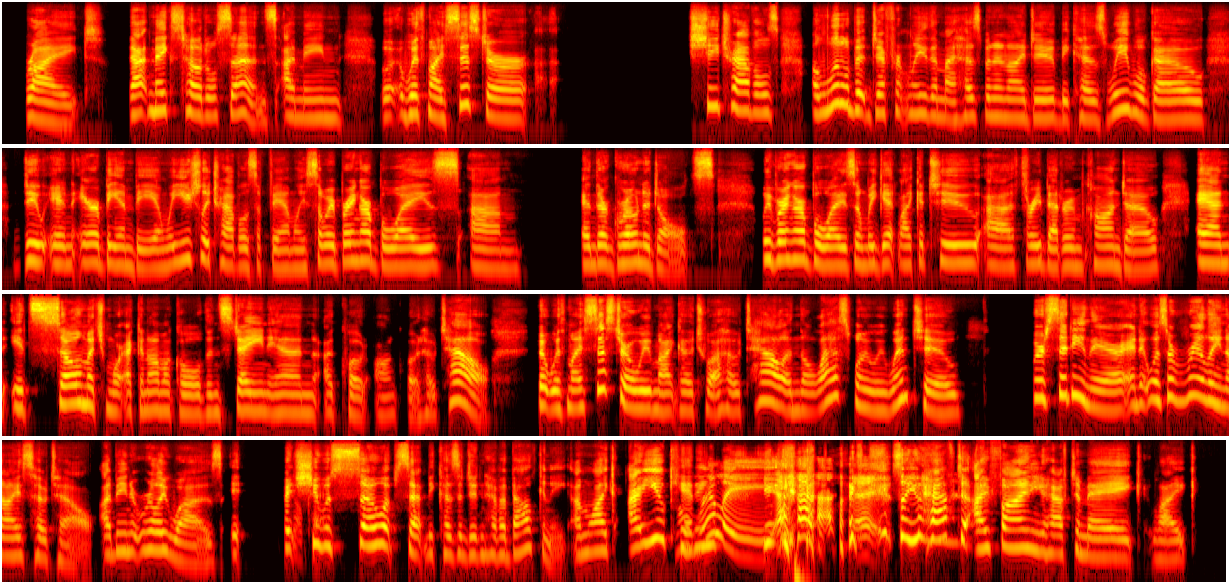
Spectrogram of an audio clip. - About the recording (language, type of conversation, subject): English, unstructured, How do you convince friends to join you on trips?
- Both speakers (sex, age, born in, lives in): female, 55-59, United States, United States; female, 65-69, United States, United States
- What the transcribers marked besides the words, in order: laughing while speaking: "Y yeah, like"; laugh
